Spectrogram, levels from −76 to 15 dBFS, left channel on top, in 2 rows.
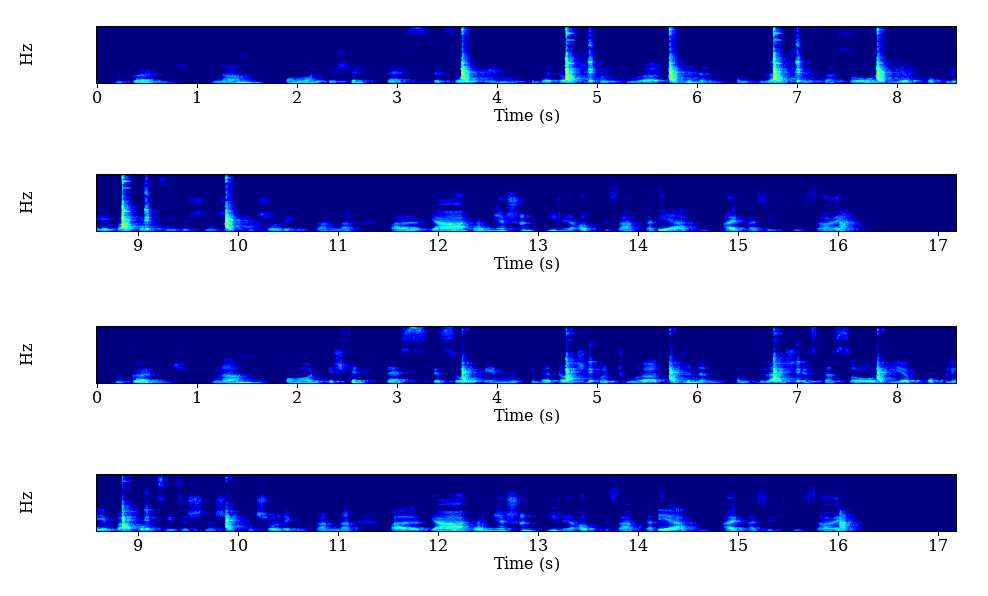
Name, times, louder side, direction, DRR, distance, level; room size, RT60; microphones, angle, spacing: voice 1, 0.2-0.9 1.2-1.5 1.9-3.1 3.4-11.9 12.1-12.5 14.2-14.5 16.0-16.1, right 2 dB, 60° right, 6 dB, 2.8 m, -46 dB
sound 1, 3.6-3.9 4.7-5.1 5.7-6.0 6.8-7.1 7.8-8.1 8.8-9.2 9.9-10.1, left 8 dB, 35° left, 0.5 m, -31 dB
voice 2, 11.9-14.5 14.9-16.1, equal, 5° right, 8 dB, 1.5 m, -45 dB
12.0 x 9.4 x 6.8 m, 0.40 s
head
